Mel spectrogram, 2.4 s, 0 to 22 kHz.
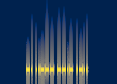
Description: Morse code, heard as a keyed tone, about 53 wpm, 700 Hz. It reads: N2QL
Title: USA Call Signs - 4 Characters - 2x Character Spacing - 50wpm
